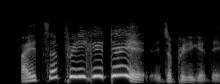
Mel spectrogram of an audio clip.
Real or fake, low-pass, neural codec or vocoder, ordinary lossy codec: fake; 7.2 kHz; codec, 16 kHz in and 24 kHz out, 1 kbps, XY-Tokenizer; none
